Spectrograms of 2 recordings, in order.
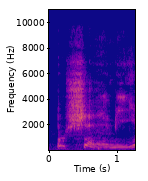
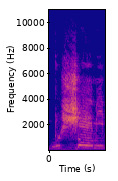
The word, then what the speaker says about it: Buscemi: Steve Buscemi. Yes, that's the way it would be said in Italy. Steve Buscemi, because C in Italian is pronounced like CH.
